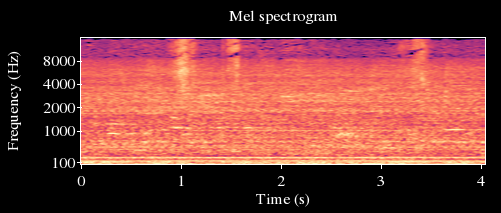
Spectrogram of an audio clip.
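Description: A steady low rumble with a constant hum underneath, unchanging throughout.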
